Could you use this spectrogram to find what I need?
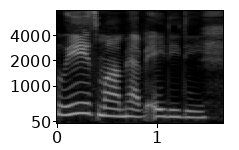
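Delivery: mock kids' begging, pleading voice. Imitating children begging their mom: imitating kids begging.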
